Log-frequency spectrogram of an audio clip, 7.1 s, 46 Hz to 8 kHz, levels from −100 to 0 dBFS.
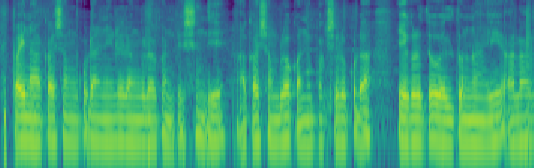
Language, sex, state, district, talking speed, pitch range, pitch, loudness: Telugu, male, Andhra Pradesh, Sri Satya Sai, 110 wpm, 105-110 Hz, 105 Hz, -20 LUFS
